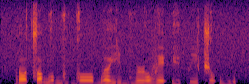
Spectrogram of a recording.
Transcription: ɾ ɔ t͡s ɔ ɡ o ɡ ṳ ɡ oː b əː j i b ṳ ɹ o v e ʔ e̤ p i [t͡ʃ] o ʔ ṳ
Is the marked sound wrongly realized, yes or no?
no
